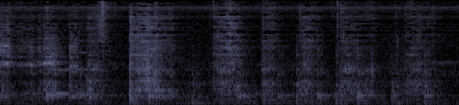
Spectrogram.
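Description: Long metal spoon scraping and stirring a thick rice-flour, jaggery and coconut-milk halwa batter around a metal pot, in irregular strokes with a sharper knock against the pot a little under two seconds in. The batter is thickening and is stirred without stopping so it doesn't catch on the bottom.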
